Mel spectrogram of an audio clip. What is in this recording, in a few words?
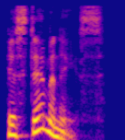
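"histaminase", British English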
